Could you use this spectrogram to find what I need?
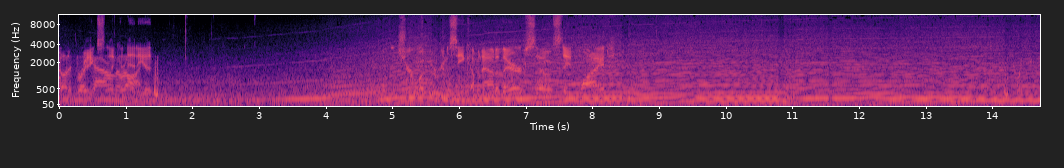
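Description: A race car engine revs up and down, shifting gears.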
